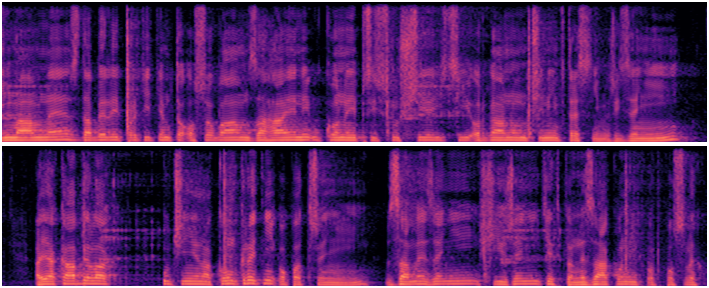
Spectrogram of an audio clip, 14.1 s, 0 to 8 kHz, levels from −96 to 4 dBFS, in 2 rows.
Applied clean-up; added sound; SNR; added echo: neural mask model RNNoise.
